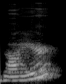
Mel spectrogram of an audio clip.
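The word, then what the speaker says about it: gyre: two words Sly the make the G hard in Gaia and Gimbal and pronounce wrath to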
